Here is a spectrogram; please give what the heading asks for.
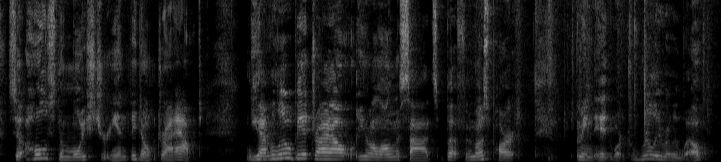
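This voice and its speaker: Nasal woman getting over a cold. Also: mid-range voice. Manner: chatty, rambling, with many ums and self-corrections. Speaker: vlogger. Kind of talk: casual how-to demonstration.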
